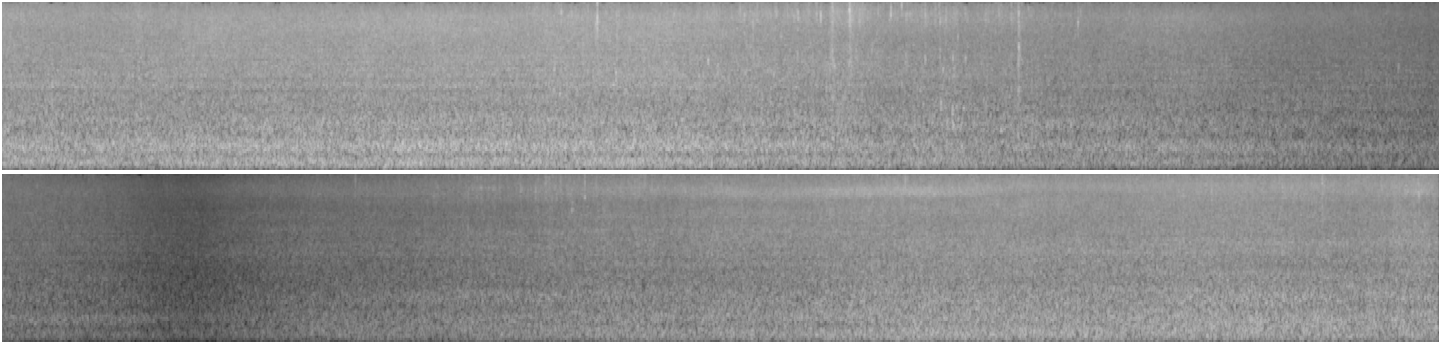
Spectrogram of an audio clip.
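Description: Ocean surf washing and breaking over rocks, a steady rushing of water. It fades down to quiet about halfway through and swells back up again.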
